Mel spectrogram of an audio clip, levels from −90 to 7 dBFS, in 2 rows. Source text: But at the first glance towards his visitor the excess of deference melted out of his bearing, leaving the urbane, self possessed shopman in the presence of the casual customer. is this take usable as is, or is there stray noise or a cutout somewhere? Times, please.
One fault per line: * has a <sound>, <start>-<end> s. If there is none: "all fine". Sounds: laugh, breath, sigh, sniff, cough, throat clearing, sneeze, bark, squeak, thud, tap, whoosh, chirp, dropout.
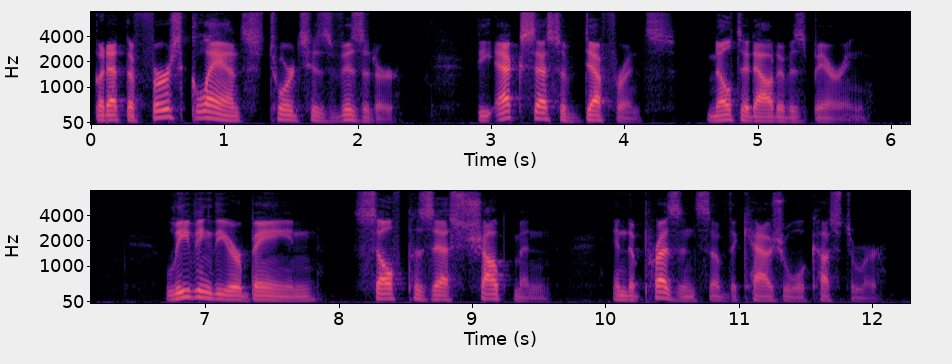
all fine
